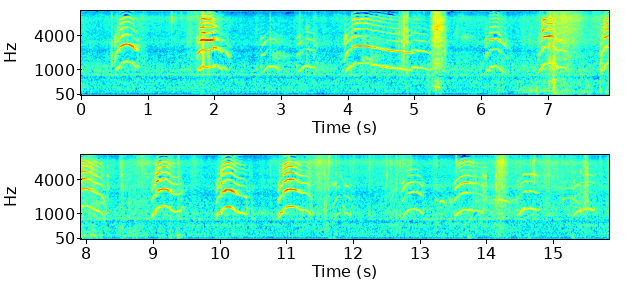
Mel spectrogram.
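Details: Week-old foster kittens, Cookie and Nan, cry in rapid succession: a dense run of about twenty short, high, arched mews, some overlapping, with a few soft clicks and rustles indoors.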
